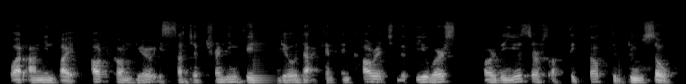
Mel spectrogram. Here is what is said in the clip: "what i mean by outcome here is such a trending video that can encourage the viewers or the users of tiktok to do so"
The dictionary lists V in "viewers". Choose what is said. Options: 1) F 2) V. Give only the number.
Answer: 1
